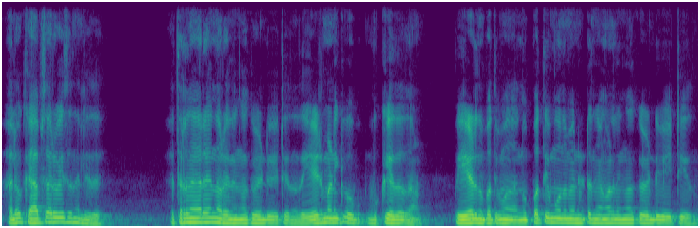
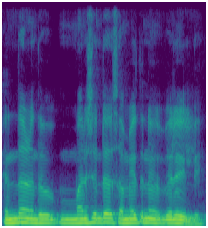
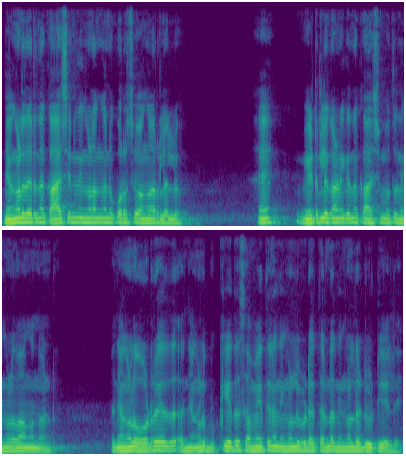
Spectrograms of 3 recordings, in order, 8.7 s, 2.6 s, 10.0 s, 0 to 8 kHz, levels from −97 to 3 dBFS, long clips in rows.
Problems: none marked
